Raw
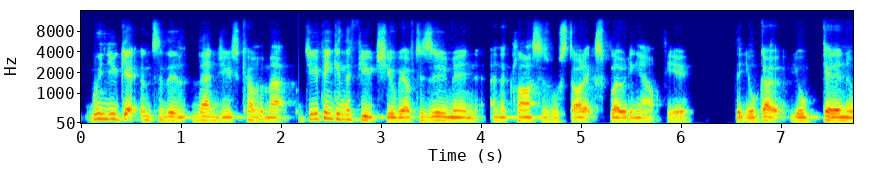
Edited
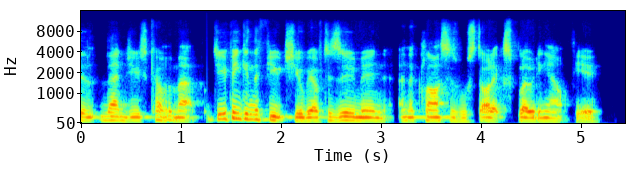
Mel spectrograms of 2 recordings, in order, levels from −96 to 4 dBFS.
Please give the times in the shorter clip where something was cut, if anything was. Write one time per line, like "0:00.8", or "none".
none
